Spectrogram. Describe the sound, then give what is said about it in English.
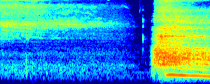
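A long, deep breath, loud and airy, begins abruptly after a short pause that follows a fainter steady hiss, with a low steady tone sounding beneath it. “let's all take a nice long deep breath.”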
